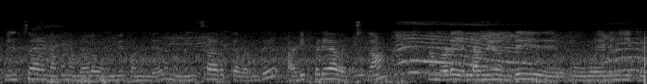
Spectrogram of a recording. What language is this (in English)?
Tamil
